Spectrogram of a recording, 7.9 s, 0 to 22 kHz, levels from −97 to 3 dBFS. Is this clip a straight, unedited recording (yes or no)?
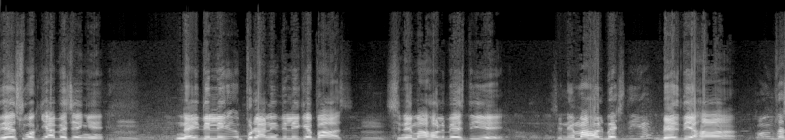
yes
